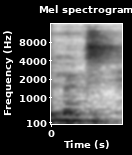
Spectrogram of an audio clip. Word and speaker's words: Mx: You know, that is gender neutral pronouns, mix. You know, similar to Miss, it's pronounced as mix.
